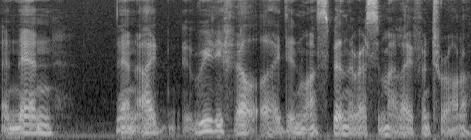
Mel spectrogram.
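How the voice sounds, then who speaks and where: At a moderate pace, a woman with a very deep, low pitch, a dark, mellow tone and vocal fry makes very wide pitch swings. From Ottawa, Canada. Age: 80s+. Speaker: oral history interviewee. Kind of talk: oral history interview. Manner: halting, with frequent restarts.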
